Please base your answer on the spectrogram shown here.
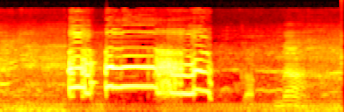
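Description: A Gilmore Hatch rooster crows loudly and close, one drawn-out cock-a-doodle-doo call followed by softer clucks, over faint background noise.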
